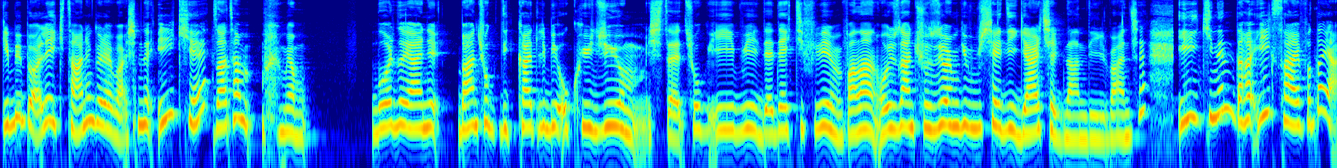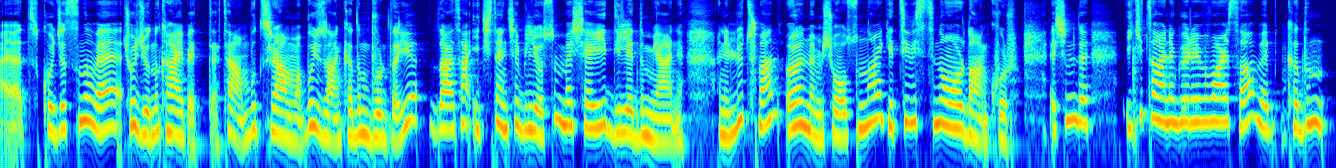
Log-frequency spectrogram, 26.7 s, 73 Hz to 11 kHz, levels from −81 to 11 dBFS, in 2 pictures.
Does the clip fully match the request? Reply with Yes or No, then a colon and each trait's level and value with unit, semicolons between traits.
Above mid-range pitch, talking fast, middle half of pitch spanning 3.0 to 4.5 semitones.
Yes: high, 245 Hz; fast, 170 wpm; average, 4.2 semitones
